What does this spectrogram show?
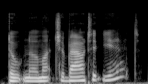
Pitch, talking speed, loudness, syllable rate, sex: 190 Hz, 245 wpm, -15 LUFS, 5.3 syllables/s, female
